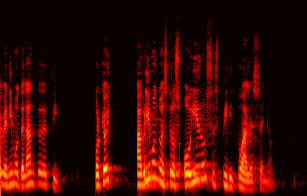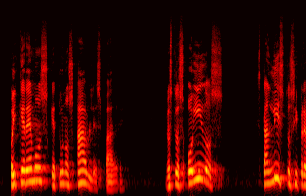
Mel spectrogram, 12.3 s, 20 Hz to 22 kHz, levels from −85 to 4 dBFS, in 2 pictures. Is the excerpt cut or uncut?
uncut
